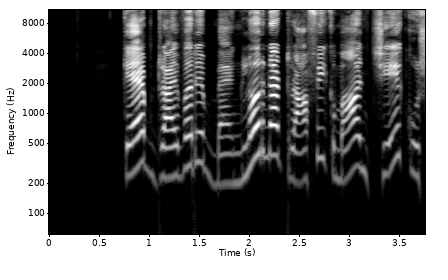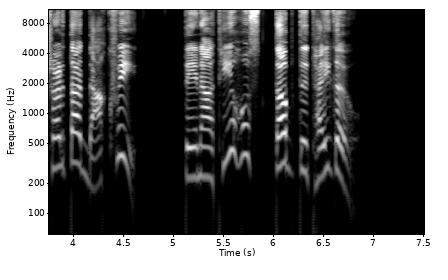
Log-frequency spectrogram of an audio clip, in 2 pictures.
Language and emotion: Gujarati, surprised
